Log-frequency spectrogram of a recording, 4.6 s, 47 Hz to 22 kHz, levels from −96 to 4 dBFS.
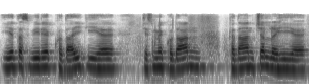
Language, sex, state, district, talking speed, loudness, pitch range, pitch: Hindi, male, Uttar Pradesh, Lalitpur, 155 wpm, -15 LUFS, 150-165 Hz, 155 Hz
